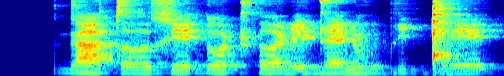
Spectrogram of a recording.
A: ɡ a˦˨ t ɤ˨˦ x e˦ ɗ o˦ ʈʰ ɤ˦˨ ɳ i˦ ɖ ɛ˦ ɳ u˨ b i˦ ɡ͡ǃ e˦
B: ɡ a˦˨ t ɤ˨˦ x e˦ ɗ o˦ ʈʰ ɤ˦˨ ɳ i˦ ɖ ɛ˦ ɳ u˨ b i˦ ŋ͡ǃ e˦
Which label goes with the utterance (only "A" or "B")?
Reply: A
